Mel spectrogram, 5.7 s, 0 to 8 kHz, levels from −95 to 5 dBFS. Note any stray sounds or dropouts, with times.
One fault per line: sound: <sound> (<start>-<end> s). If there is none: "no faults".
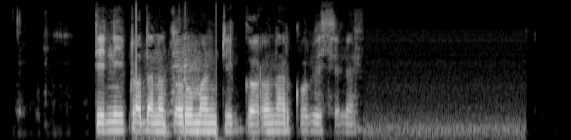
no faults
